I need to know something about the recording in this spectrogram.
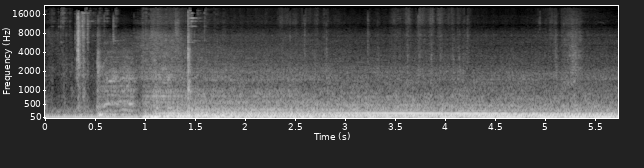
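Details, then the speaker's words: V8 truck started after its battery was charged: catches after a short crank and settles into a steady, even idle with a deep low rumble and no knocks; running smooth, clean at the tailpipe. "Sounds good. Running smooth. Clean at the tailpipe, looks like. Might just be back in business."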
